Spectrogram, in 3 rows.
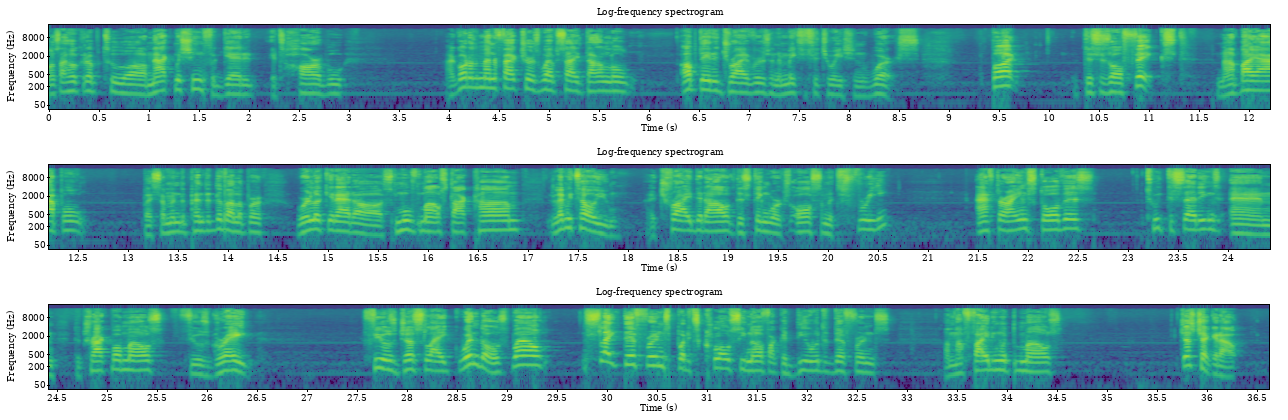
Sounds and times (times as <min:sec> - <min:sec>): Speech: 0:00.0 - 0:03.0, 0:04.0 - 0:08.8, 0:09.4 - 0:12.6, 0:13.2 - 0:20.7, 0:21.5 - 0:26.5, 0:27.6 - 0:34.6, 0:35.7 - 0:36.4.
